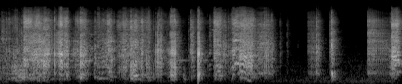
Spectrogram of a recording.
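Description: A 260 latex twisting balloon rubbing against the hands as it is gripped and pulled down into a flower petal twist, dense for the first three seconds, then a few short sharp clicks near the end.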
